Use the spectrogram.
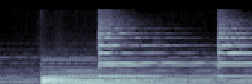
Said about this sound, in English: We hear the bells now ringing behind us. What do these bells signify? They signify we are right now the conventual mass, which is going on during my interview,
